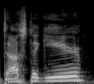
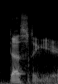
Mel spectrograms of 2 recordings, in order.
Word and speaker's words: Dustagir: This is the way you'll always remember to pronounce my name. You know, there's like a gear on a car. You dust it. You dust it. You dust a gear.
